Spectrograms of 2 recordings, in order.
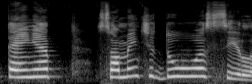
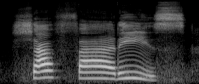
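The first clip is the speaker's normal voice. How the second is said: CHAFARIZ drawn out slowly, long RIZ; stressed final syllable; much slower than usual. Shown as a demonstration. Teacher quizzing students on stress, CHAFARIZ very slowly with long RIZ. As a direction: stretch CHAFARIZ syllable by syllable towards a held RIZ. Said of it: "Qual é a sílaba mais forte".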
